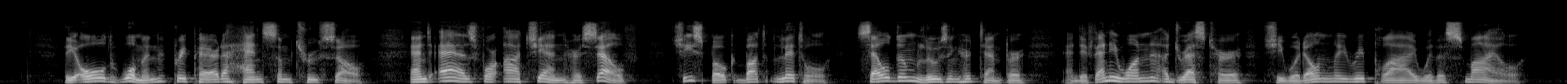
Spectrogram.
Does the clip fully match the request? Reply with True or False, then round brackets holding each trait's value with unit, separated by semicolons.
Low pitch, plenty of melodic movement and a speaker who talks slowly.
True (120 Hz; 6.1 semitones; 130 wpm)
